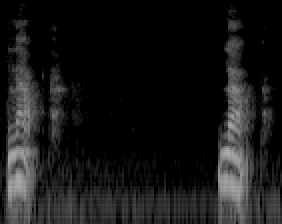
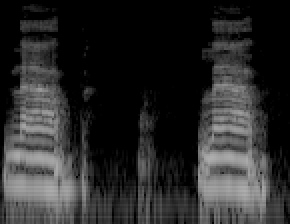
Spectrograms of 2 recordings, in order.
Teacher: word final position here also has the same vowel ah but we're going to hold that vowel out a little bit longer because we're going to keep that voicing going through the vowel into the voice consonant so here we go lab lab so you as a non-native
